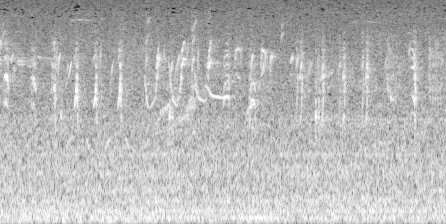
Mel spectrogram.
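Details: Reed warbler singing in short spring reeds beside Sculcoates Lane in Hull: a jerky run of high chirps, clicks and brief slurred whistles, delivered in a constant stream over heavy low background noise.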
